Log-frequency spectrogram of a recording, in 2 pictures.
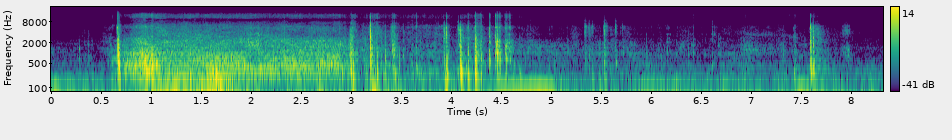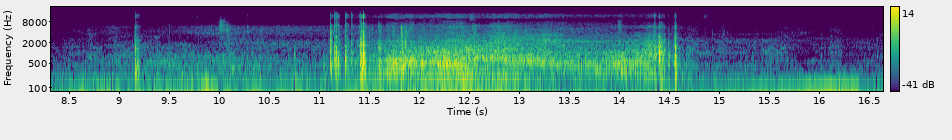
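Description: Skateboard wheels clacking down onto a concrete bank on the drop-in, then a couple of seconds of wheels rolling on concrete, ending in a cluster of sharp clacks as the board hits and comes off. About ten seconds later the same again: a sharp clack, a few seconds of rolling, and a final clack.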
